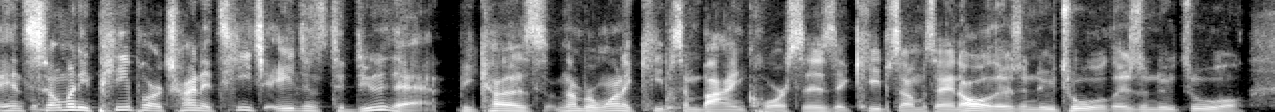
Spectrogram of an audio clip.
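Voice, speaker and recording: Animated and lively in intonation, a man speaks at a medium pitch and a fairly quick pace with hardly any pauses. The recording is very clean, with a silent background. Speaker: entrepreneur. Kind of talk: casual chat.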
